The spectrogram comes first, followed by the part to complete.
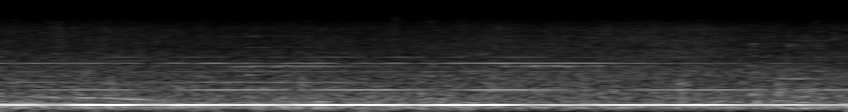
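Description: Ambient drone music: one low note held steady, swelling gently in loudness, with faint higher tones coming and going above it.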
